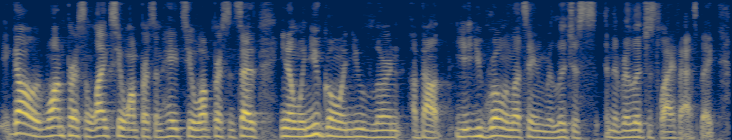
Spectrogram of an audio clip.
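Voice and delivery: ordinary delivery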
